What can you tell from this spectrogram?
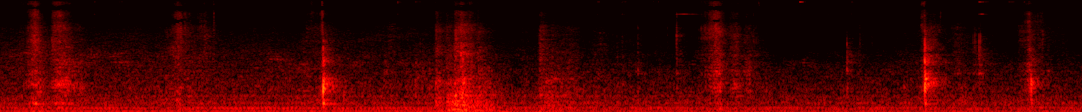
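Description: Kitchen handling sounds of utensils and dishes: a sharp knock about three seconds in, a longer, duller noise around four and a half seconds, and two more sharp knocks near the end, over a steady low hum.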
